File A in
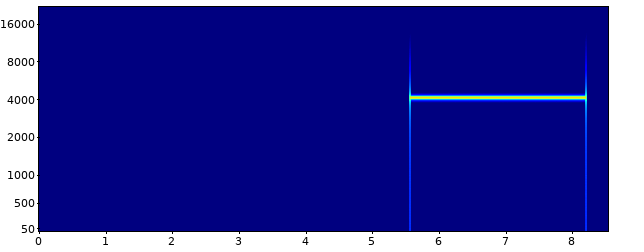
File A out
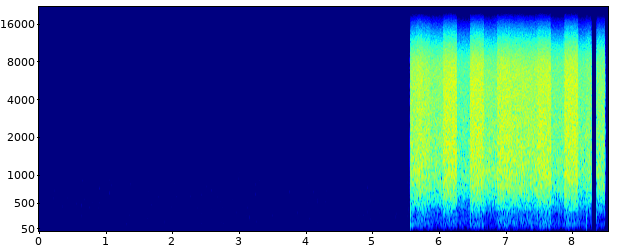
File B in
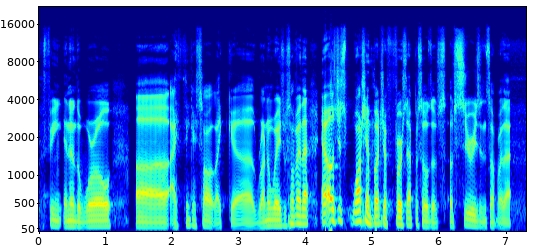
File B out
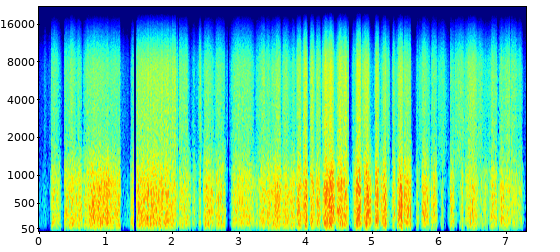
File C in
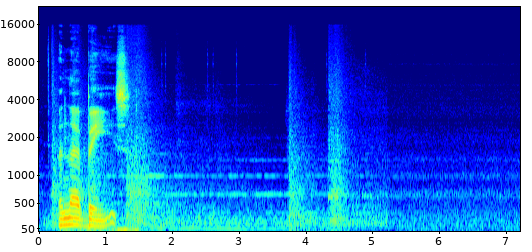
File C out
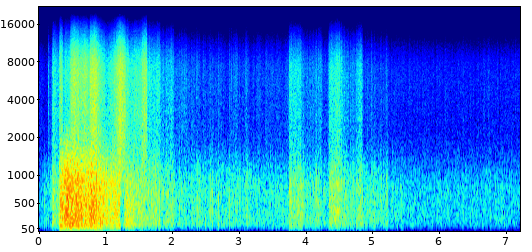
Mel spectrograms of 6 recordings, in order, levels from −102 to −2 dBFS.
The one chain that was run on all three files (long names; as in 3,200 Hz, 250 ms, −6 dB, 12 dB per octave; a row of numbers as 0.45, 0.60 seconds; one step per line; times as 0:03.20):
delay that plays each chunk backwards 202 ms, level −3.5 dB
parametric band 5,100 Hz −8.5 dB 0.72 octaves
in parallel at −6 dB: bit-depth reduction 8 bits, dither none
on the sum: cochlear-implant simulation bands 2
pitch vibrato 0.73 Hz 7.4 cents
loudness normalisation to −24 LKFS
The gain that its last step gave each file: +7.5, +12.0, +7.0 decibels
